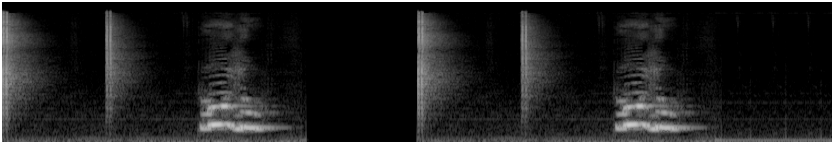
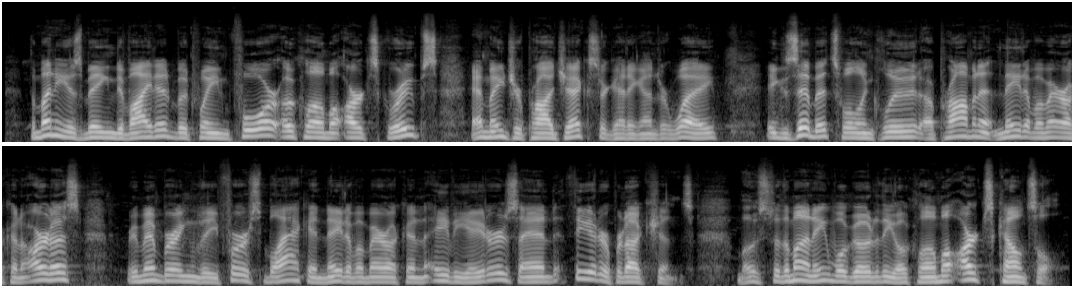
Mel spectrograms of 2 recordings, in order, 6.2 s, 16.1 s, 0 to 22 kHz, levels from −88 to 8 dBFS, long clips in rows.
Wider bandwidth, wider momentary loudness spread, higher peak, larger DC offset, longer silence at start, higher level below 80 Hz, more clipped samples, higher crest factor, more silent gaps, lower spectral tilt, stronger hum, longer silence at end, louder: first, 16.5 kHz vs 12.5 kHz; first, 22 LU vs 7 LU; about the same, -2 dBFS vs -2 dBFS; neither; second, 0 s vs 0.2 s; about the same, -58 dBFS vs -62 dBFS; neither; first, 24 dB vs 18 dB; first, 2.30-3.11 s vs none; second, -1 dB/octave vs -5.5 dB/octave; neither; first, 1.05 s vs 0.15 s; second, -24 LUFS vs -19 LUFS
